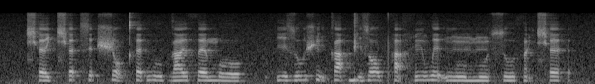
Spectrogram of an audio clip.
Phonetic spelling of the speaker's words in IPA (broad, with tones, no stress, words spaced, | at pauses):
t͡ɕʰɛ˨t͡ɕʰɛ˦ʔsʰɪ˦ʔ ʃɔ̰˦˨kʰɛ˦ʔwu˨ɡa˦ɪ̯ θɛ˦mo˨ | ʔi˨zu˦ʃĩ˦˨ kä˦ʔ ɡḭ˦˨zɔ˦pʰä̰˦˨ hĩ˦wḛ˦˨ɪ̯ ŋũ˨mũ˨ sʰu˨θã˦˨t͡ɕʰɛ˦ʔ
